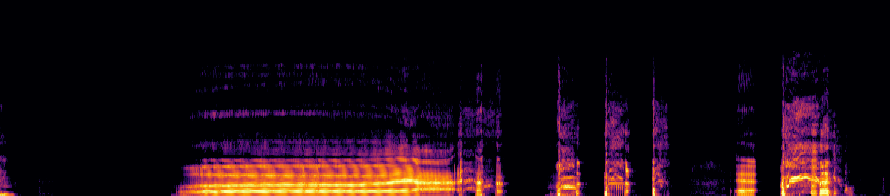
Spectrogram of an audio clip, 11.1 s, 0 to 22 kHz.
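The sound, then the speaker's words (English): Mongolian throat singing attempted by one person: a single loud, sustained buzzing drone with rich ringing overtones held for about three seconds, then a run of short coughs and throat-clearing bursts. “Don't Mongolian throat sing at 9 p.m.”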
